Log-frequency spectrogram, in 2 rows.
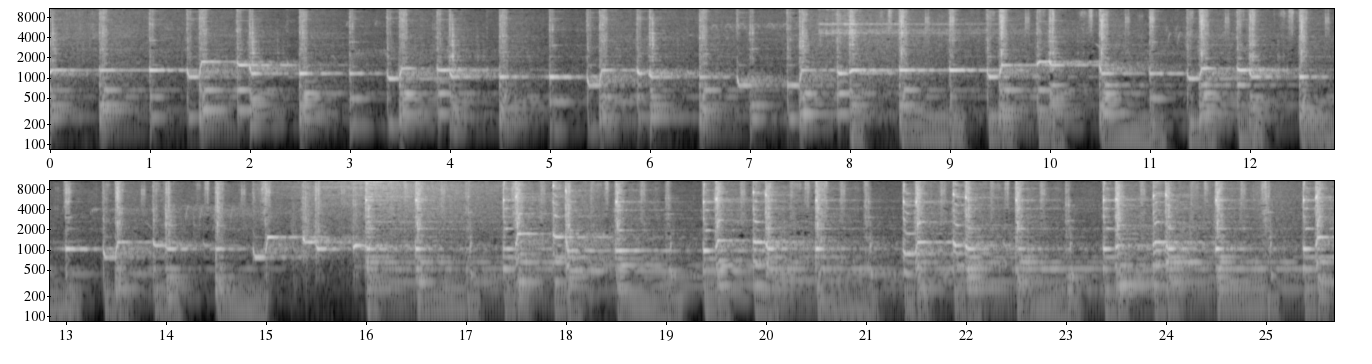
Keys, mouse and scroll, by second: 0.9-2.6 scroll up 2, 2.6-3.6 scroll down 5, 3.6-6.2 drag, 6.3-8.8 drag, 9.1 click, 9.4-10.4 scroll down 3, 10.4-12.1 scroll down 1, 12.3-13.0 scroll up 2, 13.0-17.7 drag, 17.7-20.1 scroll up 3, 20.1-23.4 drag, 23.5-24.2 scroll down 3, 24.2-25.6 middle drag.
